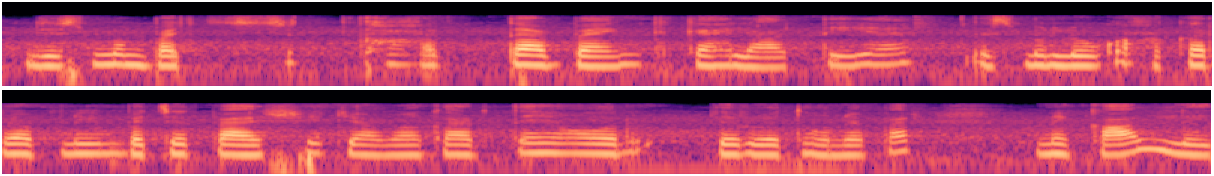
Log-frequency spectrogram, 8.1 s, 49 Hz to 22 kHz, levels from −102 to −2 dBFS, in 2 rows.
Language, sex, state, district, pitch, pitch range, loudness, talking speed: Hindi, female, Goa, North and South Goa, 220 Hz, 210-235 Hz, -20 LUFS, 150 wpm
